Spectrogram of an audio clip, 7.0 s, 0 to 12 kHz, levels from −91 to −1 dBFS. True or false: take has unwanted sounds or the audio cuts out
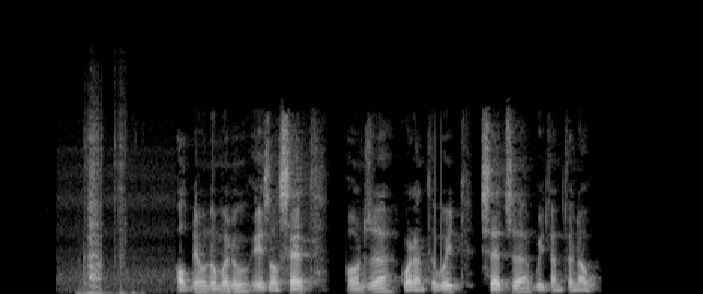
true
